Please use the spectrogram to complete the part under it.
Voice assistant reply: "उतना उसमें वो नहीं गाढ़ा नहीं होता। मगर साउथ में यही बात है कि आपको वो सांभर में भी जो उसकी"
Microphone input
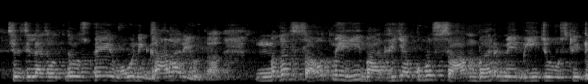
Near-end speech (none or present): none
